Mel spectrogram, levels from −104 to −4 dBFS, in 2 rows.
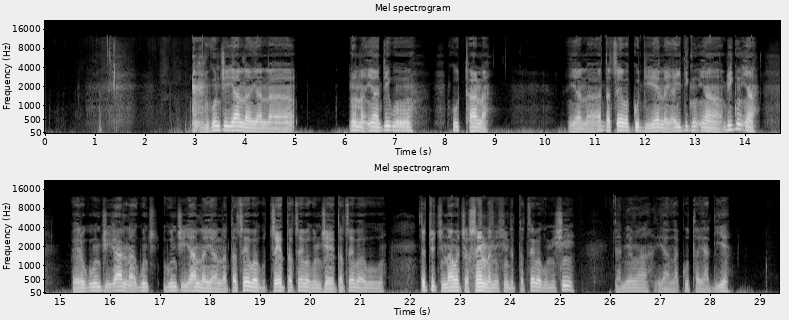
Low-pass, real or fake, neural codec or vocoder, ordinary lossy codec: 19.8 kHz; real; none; AAC, 32 kbps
